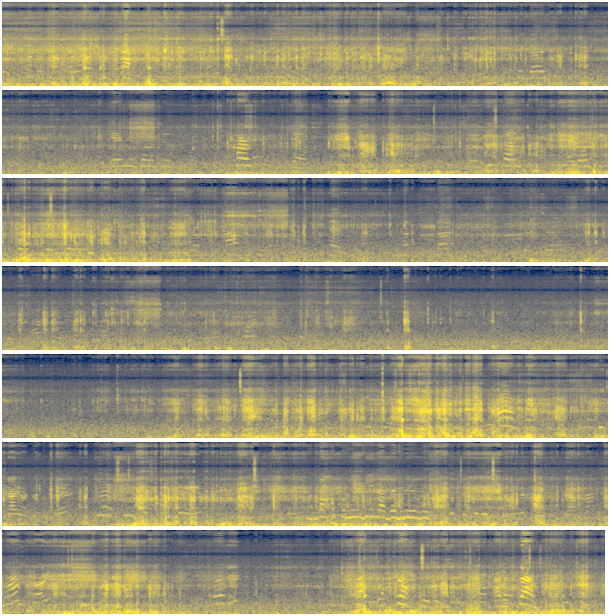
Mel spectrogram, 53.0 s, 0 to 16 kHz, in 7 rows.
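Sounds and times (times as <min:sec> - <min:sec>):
skis scraping over snow: 0:00.0 - 0:28.4, 0:31.3 - 0:52.9.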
